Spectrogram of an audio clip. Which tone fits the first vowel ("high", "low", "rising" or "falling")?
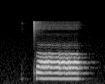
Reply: low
